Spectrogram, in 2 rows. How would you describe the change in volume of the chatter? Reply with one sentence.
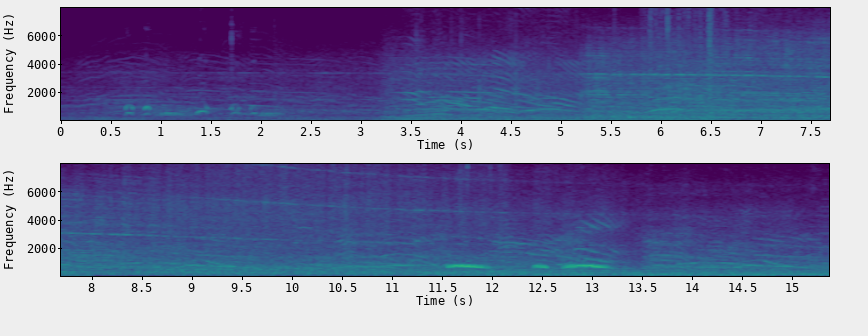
The volume of the chatter goes up.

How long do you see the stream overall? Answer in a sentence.
The stream can be heard for 8 seconds in total.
